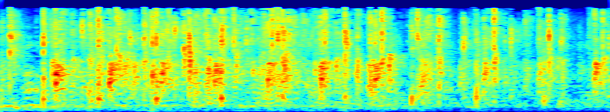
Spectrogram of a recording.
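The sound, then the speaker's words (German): At a career-orientation event, young people break into steady, dense applause for their parents for coming along, many hands clapping at once in a fast, crackling patter that stays loud and even for about three seconds. “Und da könnt eigentlich ihr euren Eltern schon mal einen Applaus geben dafür, dass sie alle mitgekommen sind und da sind.”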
